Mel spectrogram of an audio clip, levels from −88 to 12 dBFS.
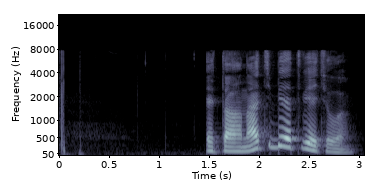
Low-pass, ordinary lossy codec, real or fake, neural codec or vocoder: none; none; real; none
